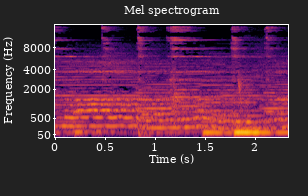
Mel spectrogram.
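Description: Kirtan music: a harmonium holds steady reed chords under chanting voices while a mridanga drum plays, with a deep ringing bass stroke about one and a half seconds in.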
